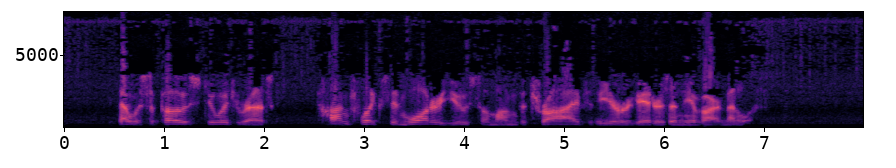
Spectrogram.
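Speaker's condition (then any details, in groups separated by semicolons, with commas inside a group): No condition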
